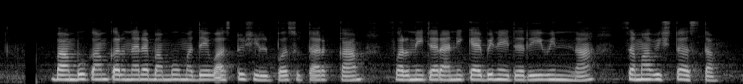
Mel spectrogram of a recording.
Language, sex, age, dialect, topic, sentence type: Marathi, female, 46-50, Southern Konkan, agriculture, statement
